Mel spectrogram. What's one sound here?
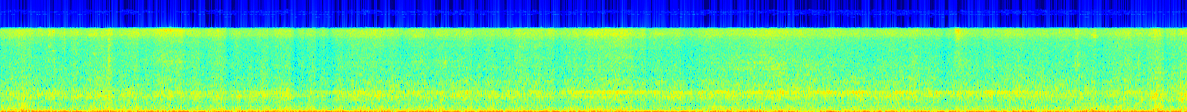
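A diesel coach engine drones at highway speed, heard from inside the cabin.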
